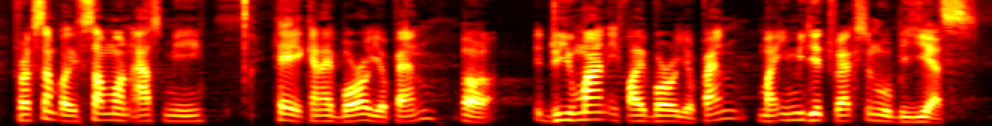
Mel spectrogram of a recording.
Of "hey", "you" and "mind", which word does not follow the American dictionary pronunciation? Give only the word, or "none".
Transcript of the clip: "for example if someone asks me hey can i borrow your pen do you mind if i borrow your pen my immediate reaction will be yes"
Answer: mind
